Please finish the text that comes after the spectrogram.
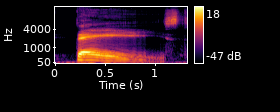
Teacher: C'est pas test, c'est taste. C'est une diphtongue, c'est le même A que dans oseille.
